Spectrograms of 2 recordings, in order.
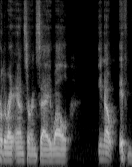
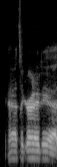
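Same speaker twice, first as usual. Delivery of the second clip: mock insincere agreeing tone, quieter; 6 dB quieter than usual. Imitating a player who hears an idea he dislikes: imitating Drew's unconvincing agreement. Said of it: "he can't fake".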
